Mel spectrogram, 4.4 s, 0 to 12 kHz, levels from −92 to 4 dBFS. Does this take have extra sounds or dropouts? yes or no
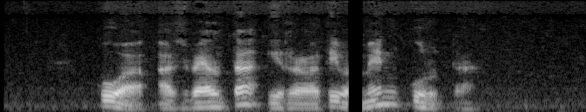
yes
